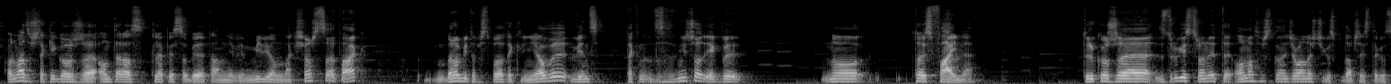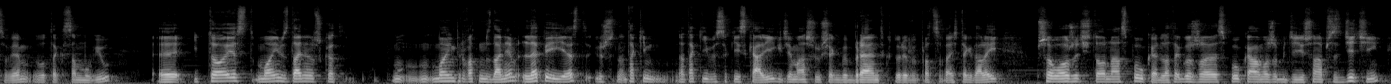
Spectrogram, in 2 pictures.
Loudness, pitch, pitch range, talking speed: -25 LUFS, 120 Hz, 105-135 Hz, 190 wpm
